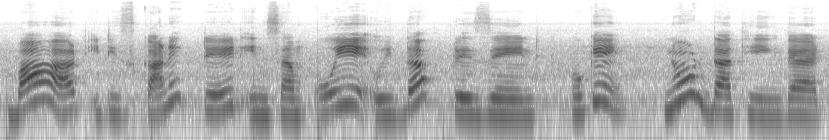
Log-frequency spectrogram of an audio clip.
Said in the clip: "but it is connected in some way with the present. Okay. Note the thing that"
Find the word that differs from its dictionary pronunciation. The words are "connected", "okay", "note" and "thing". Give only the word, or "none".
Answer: thing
